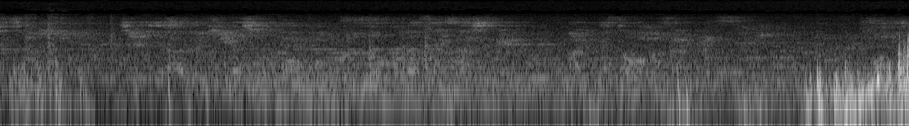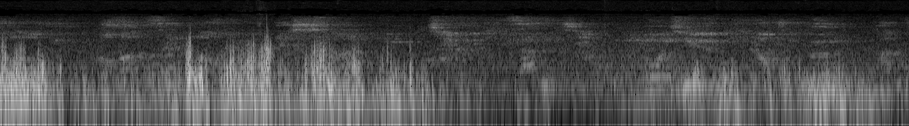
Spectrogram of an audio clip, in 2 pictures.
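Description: A train rumbles as it approaches along the tracks.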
